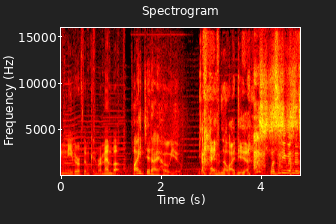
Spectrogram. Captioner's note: laughs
